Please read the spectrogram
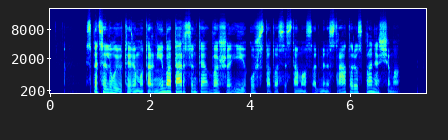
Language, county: Lithuanian, Kaunas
